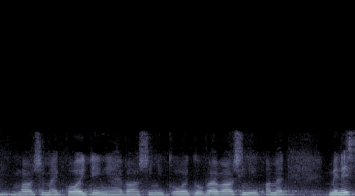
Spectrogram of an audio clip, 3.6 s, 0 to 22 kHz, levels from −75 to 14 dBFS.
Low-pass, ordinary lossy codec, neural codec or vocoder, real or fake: 7.2 kHz; AAC, 48 kbps; codec, 24 kHz, 0.9 kbps, WavTokenizer, medium speech release version 1; fake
